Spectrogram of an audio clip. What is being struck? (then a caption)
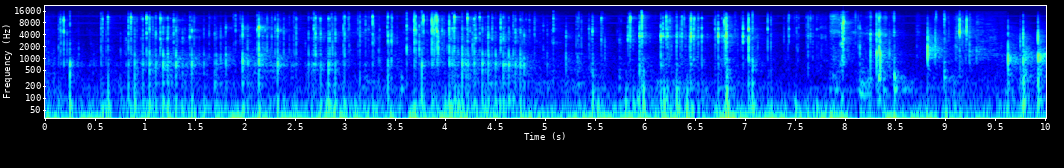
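Clear plastic lid of a lip gloss box. Long acrylic nails scratch and tap across the clear plastic lid of a large lip gloss set box, held at an angle over many gloss tubes. Dense, bright crinkly scratching is heard, broken by quick sharp taps with almost no ring. It stays busy and fairly even for the whole ten seconds.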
